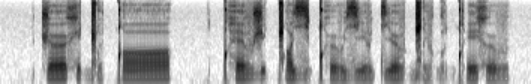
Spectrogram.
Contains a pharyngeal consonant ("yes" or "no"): no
